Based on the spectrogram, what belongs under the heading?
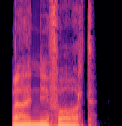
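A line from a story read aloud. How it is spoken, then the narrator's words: Grim. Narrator (Russian): мрачно кивнул Симеон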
